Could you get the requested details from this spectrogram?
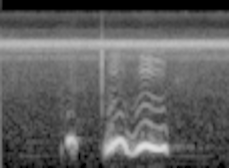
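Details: Lure call of a Sulawesi black pigeon (Turacoena manadensis), the forest dove of Sulawesi. A short low note is followed by a longer hollow hoot that dips, rises and wavers before settling. A thin high electronic tone persists behind it.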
